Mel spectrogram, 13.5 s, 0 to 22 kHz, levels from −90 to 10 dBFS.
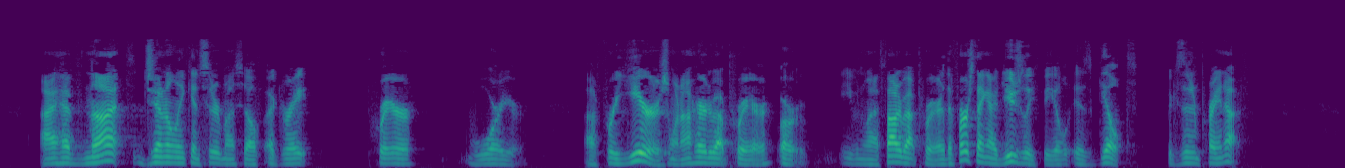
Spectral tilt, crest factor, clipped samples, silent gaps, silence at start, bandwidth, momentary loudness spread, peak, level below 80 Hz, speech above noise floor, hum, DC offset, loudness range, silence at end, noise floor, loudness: -6 dB/octave; 22 dB; under 0.1%; none; 0.4 s; 8.6 kHz; 16 LU; -12 dBFS; -76 dBFS; 56 dB; none; under 0.1%; 7 LU; 1.1 s; -89 dBFS; -32 LUFS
